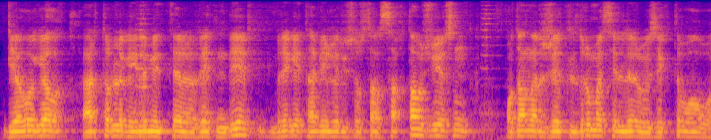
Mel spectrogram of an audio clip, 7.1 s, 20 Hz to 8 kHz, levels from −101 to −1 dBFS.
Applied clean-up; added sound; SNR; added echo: neural separator model SepFormer DNS4.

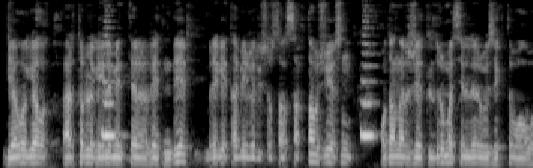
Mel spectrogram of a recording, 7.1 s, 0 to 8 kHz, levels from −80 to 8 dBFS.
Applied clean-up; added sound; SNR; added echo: classical method WPE with log-MMSE.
